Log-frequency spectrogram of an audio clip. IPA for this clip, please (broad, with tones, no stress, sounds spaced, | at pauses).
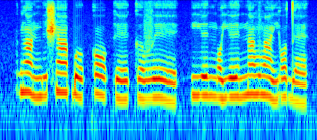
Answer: ɡ ã˦˨ ŋ i˨˦ ʃ ã˦ ɓ o˨ k ɔ˦˨ k eː˨ k ə˧ v eː˦˨ | j eː˧ ŋ ɔ˨ j eː˧ n ã˦ v ã˦˨ j ɔ˦ d ɛ˨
